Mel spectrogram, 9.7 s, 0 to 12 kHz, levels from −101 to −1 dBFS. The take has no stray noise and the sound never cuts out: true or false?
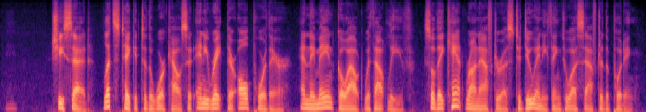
false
